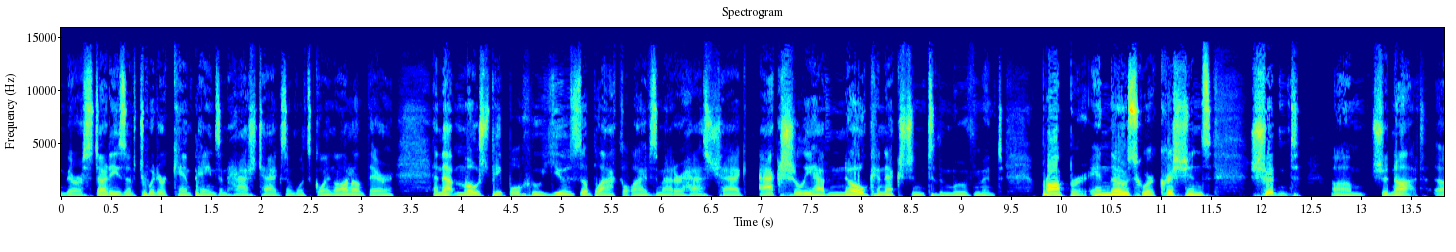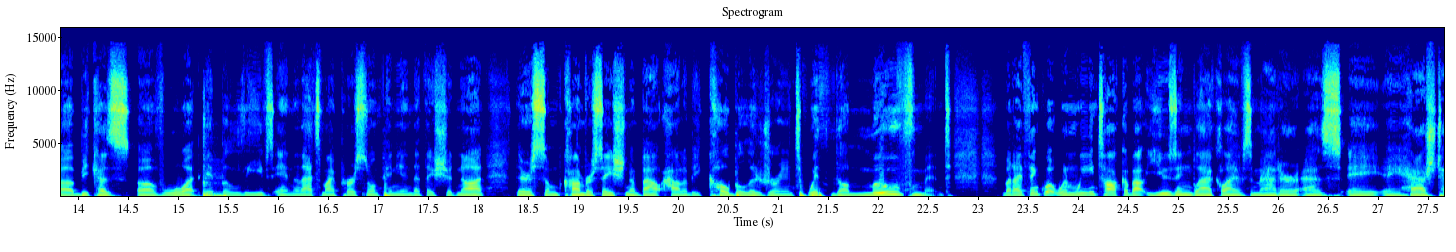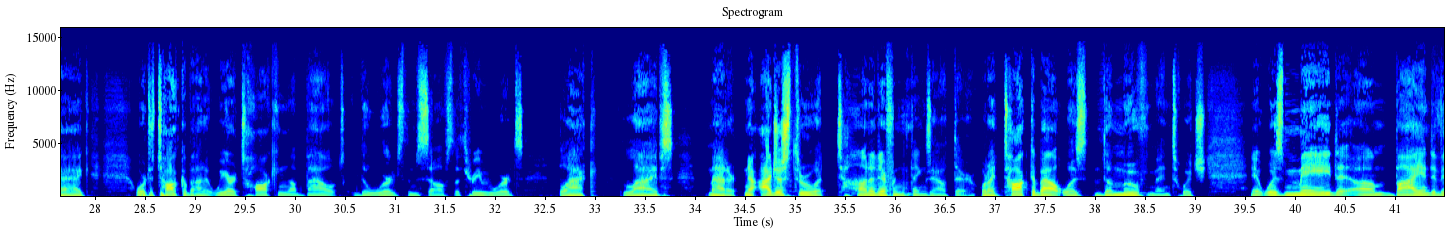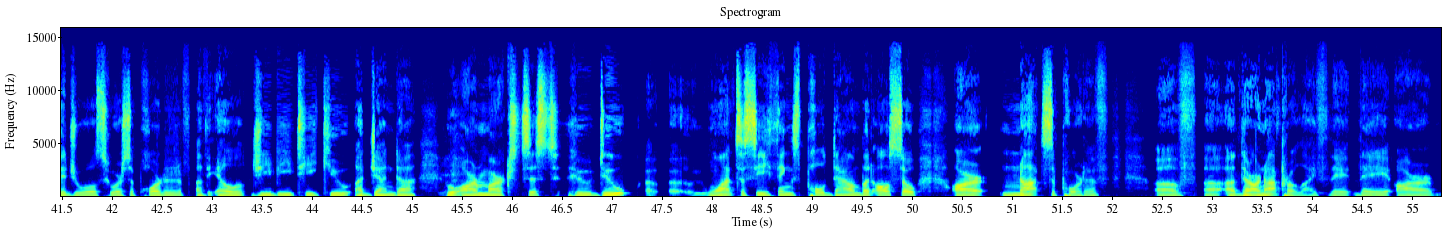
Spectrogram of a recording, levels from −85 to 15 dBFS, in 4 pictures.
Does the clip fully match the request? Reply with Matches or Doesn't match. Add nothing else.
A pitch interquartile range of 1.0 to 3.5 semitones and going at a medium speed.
Matches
